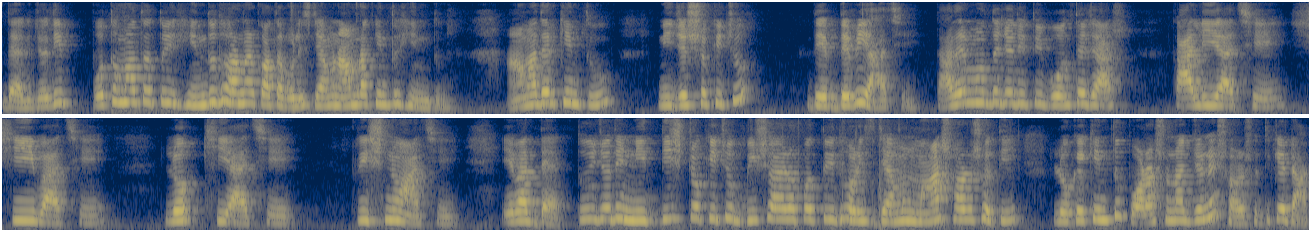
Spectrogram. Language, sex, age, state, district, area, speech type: Bengali, female, 30-45, West Bengal, Howrah, urban, spontaneous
